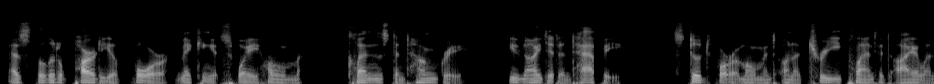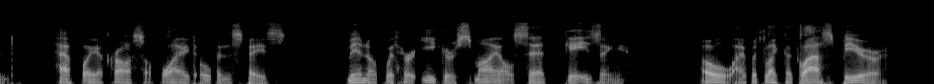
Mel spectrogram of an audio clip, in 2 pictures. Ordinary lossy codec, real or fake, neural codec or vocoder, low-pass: Opus, 24 kbps; real; none; 7.2 kHz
